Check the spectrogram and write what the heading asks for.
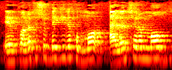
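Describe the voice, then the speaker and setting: A man's voice: high voice, fairly even intonation, darkish tone, muffled recording. Man lecturing in a very echoey classroom. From Kermanshah, Iran. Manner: questioning, addresses students directly. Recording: very echoey room, faint hiss.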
